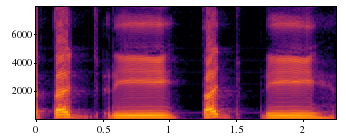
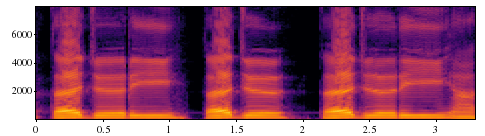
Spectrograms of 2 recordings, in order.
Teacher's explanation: yang harakat sukun Jim ini makhrajnya dari tengah lidah kita dan Jim ini memiliki sifat salah satunya adalah sifat Qalqalah artinya memantul itirab getar maka memantulnya harus dipantulkan Jangan sampai tidak memantul kesalahan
